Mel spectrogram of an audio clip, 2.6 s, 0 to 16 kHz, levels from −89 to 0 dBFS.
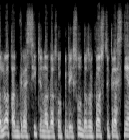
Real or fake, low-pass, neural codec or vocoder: fake; 14.4 kHz; vocoder, 44.1 kHz, 128 mel bands, Pupu-Vocoder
